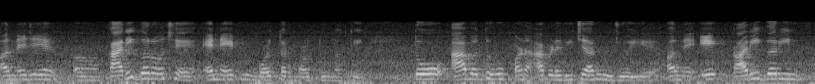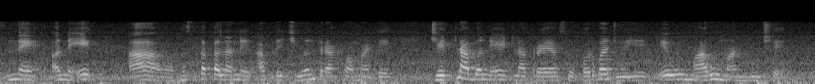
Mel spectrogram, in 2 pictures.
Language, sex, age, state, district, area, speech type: Gujarati, female, 60+, Gujarat, Rajkot, urban, spontaneous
